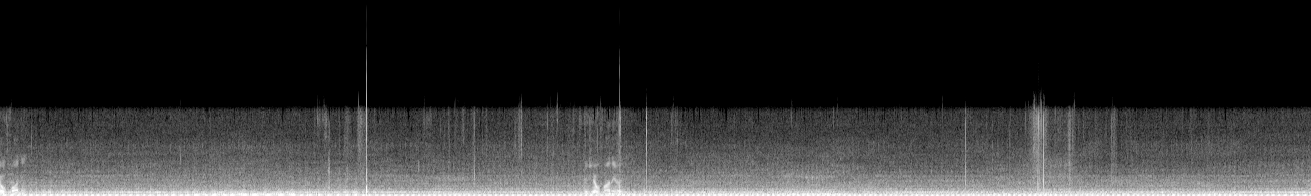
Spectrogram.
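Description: A motorcycle engine idles steadily and close, with a low rumble.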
